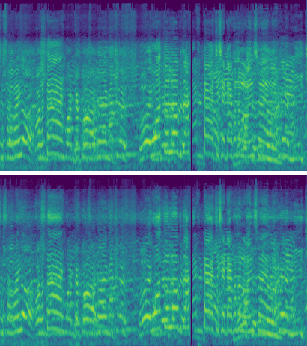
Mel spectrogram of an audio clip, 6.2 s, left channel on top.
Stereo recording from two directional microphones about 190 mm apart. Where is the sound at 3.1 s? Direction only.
15° right (ahead or behind); by 5.4 s 30° right (ahead or behind).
